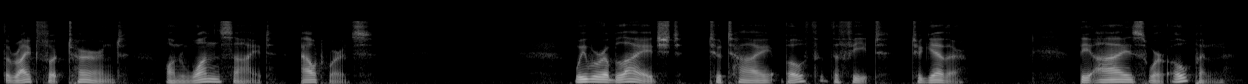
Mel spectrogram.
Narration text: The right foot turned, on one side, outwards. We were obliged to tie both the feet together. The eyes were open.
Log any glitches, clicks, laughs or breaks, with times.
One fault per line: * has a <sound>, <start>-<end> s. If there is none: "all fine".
all fine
